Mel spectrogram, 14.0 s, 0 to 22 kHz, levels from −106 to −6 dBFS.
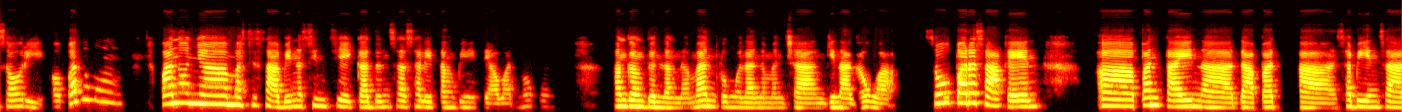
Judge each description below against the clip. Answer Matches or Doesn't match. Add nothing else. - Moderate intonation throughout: Matches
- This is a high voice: Matches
